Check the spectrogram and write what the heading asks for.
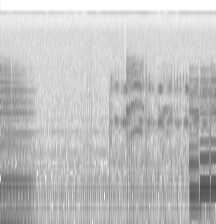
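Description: A held musical chord fades out in the first second, then frogs croak in a swamp from about two seconds in, with guitar notes coming in near the end.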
